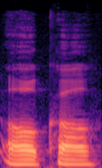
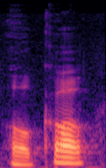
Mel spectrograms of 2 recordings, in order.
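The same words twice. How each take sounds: First: Both syllables are on the same mid pitch. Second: The pitch goes from mid to high. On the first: It means husband. "husband is Ray Ray, two midtones" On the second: It means a farming hoe. "Re Mi, mid high"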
